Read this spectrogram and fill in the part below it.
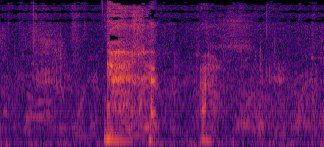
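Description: A young woman giggles softly close by.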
